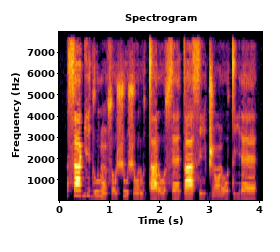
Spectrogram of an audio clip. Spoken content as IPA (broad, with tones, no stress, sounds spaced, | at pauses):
s a˦ ɡ i˦˨ d u˧ l ũ˨ s o˨˦ ʃ u˦˨ ʃ o˧ ɾ u˨ t a˨˦ ɾ o˦˨ s ɛ˧ d a˦ s i˧ d͡ʒ ɔ̃˨ ɾ o˨˦ t i˧ ɾ ɛ˧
